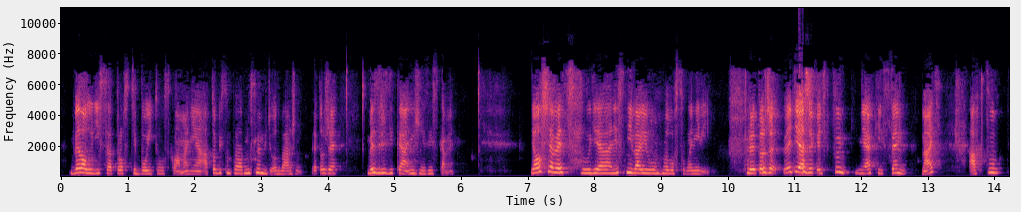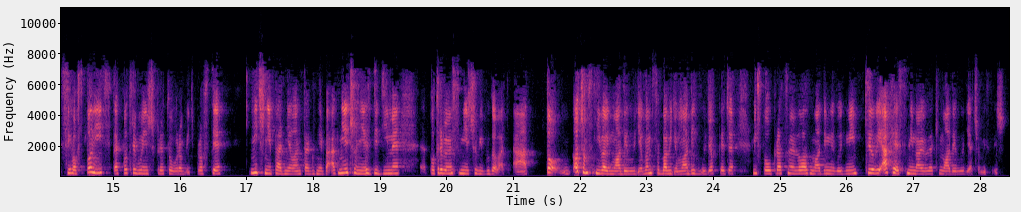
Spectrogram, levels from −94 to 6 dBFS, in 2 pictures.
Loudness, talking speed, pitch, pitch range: -24 LUFS, 185 wpm, 225 Hz, 210-245 Hz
